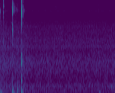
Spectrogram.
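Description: A quick, faint run of about four computer keyboard clicks within the first half second.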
